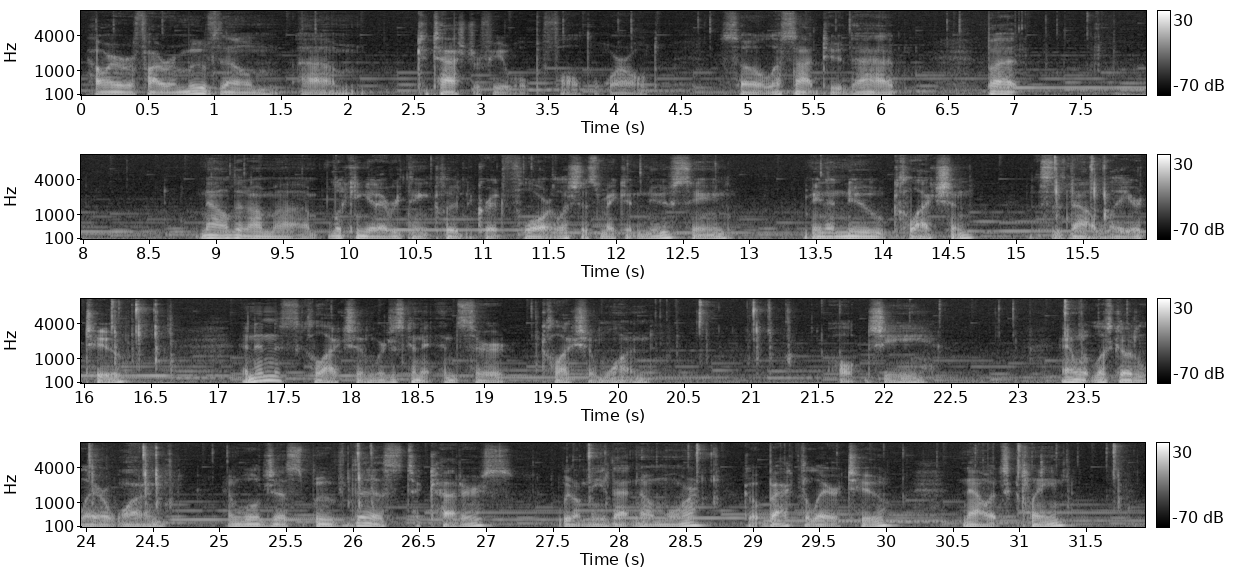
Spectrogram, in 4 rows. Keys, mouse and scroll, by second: 0.1 click, 7.0-7.3 scroll down 1, 7.3 middle click, 7.5-9.1 scroll up 1, 9.1 click, 9.7-10.9 middle click, 10.7 scroll up 1, 11.3 right click, 12.1-13.7 drag, 15.3-16.4 typing, 16.0 middle click, 17.9-19.4 drag, 20.3 scroll down 1, 21.0 alt+g, 22.2 middle click, 22.9 click, 23.4 1, 23.6 middle click, 24.5 h, 24.9 click, 26.0 m, 27.0 click, 27.6 scroll up 1, 27.8 1, 28.3 middle click, 28.6 2, 29.2-29.6 scroll down 1, 29.6 click, 30.4 middle click, 30.7-31.0 scroll down 1, 31.1 middle click.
